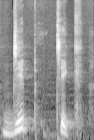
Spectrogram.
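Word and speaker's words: Diptyque: struggling with this one diptych very easy diptych means two things deep tick in french we have the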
